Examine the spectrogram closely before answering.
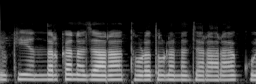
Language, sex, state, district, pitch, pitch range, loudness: Hindi, female, Himachal Pradesh, Shimla, 215 Hz, 210-220 Hz, -17 LUFS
